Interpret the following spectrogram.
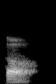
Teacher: ता में ऊपर वाले दांतों को हमारी जीभ जो है बहुत आसानी से जाकर के स्पर्श करती है, इसलिए यह दंत ध्वनि है।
